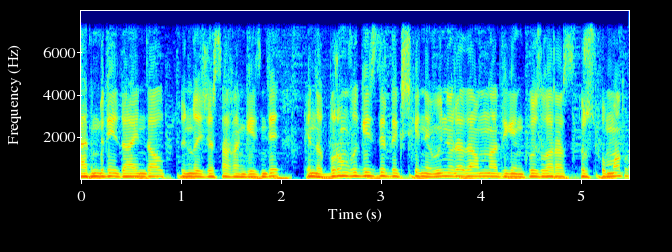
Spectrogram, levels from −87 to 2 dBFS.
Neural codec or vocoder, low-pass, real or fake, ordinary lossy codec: none; 7.2 kHz; real; none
